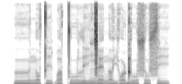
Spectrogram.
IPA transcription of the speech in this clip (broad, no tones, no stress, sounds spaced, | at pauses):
ɯː n o t̪ i ɓ ʌ t̪ u l i ŋ͡ǀ e n ʌ j o ɖ uː s u s i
